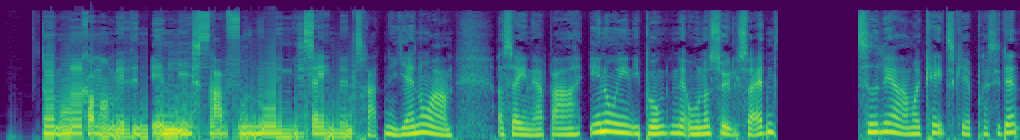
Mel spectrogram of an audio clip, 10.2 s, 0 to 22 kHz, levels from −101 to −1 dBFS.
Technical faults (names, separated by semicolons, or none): robotic sound from repeated short buffers; playback stall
